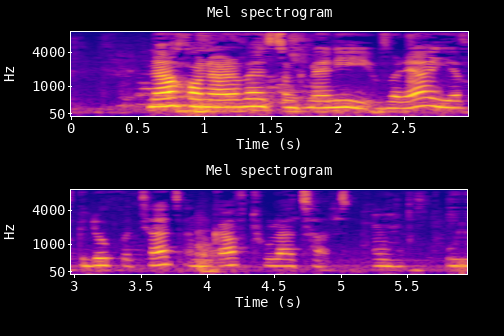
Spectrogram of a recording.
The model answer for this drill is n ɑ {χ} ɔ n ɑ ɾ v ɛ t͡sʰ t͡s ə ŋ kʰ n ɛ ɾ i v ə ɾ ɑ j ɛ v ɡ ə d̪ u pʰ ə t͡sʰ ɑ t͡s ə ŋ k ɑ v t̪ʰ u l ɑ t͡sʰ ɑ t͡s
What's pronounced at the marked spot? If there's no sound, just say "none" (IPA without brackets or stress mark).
χ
